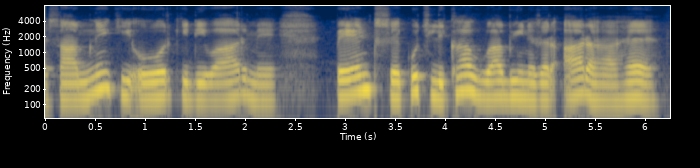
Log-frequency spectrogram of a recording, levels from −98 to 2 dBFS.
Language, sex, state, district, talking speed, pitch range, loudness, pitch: Hindi, male, Jharkhand, Ranchi, 155 wpm, 130-150 Hz, -16 LUFS, 140 Hz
